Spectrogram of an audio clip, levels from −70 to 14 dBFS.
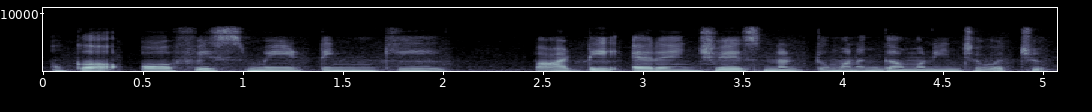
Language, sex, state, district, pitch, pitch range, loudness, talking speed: Telugu, female, Telangana, Karimnagar, 205 Hz, 195-225 Hz, -18 LUFS, 120 wpm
